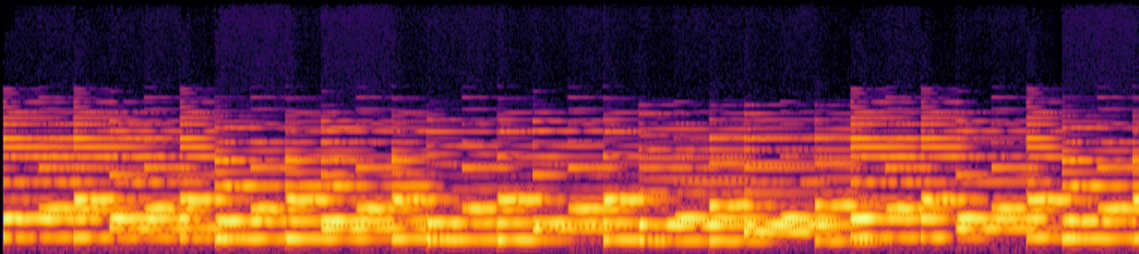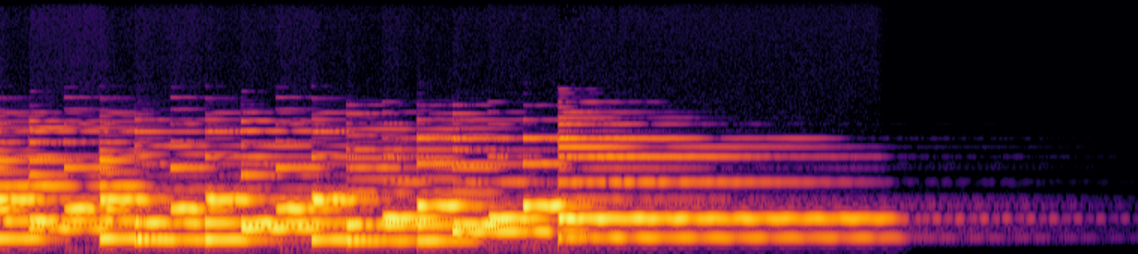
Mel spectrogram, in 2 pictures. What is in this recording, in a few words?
Box Wood Piano; gforce software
